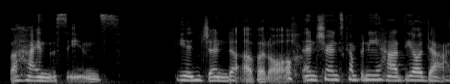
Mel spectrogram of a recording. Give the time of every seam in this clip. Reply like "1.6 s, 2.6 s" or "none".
3.0 s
